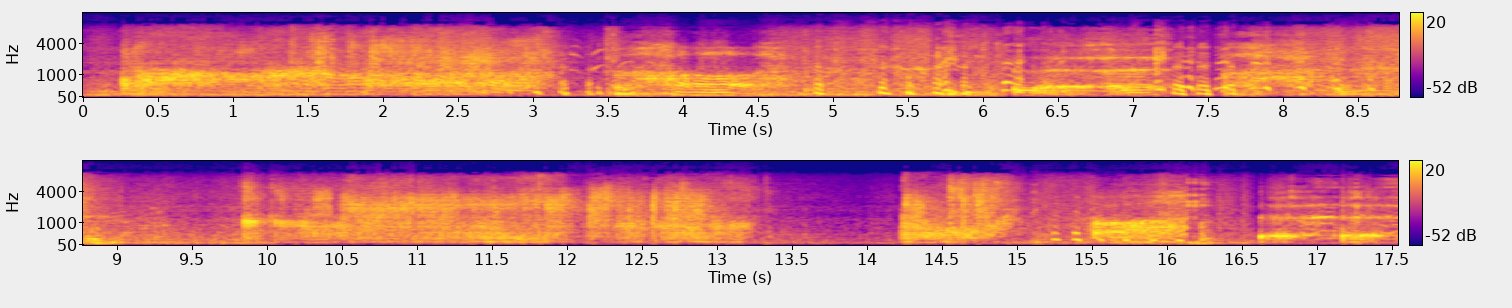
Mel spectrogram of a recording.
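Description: A long string of loud, wet, rumbling farts from a man in his underwear, pouring out almost continuously with only a couple of brief pauses, nearly filling the whole stretch.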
